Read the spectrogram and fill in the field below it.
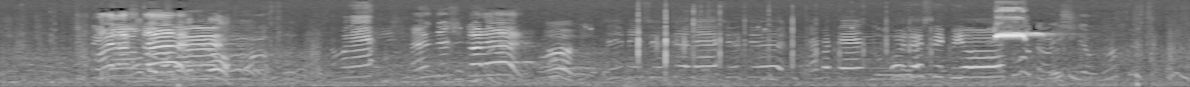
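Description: Children shout loudly across an open field.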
